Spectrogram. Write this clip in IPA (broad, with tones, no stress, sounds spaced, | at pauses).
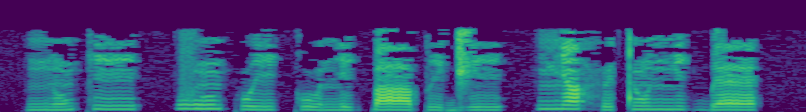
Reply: ɲ ũ˨˦ k i˦ | v ũ˦ kʷ iː˧ k u˨ n i˨ k͡p aː˧ p i˨ d͡ʒ i˧ | ɲ ã˦ h ɨ˨ t ũ˧ ɲ i˧ ɡ͡b ɛ˧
